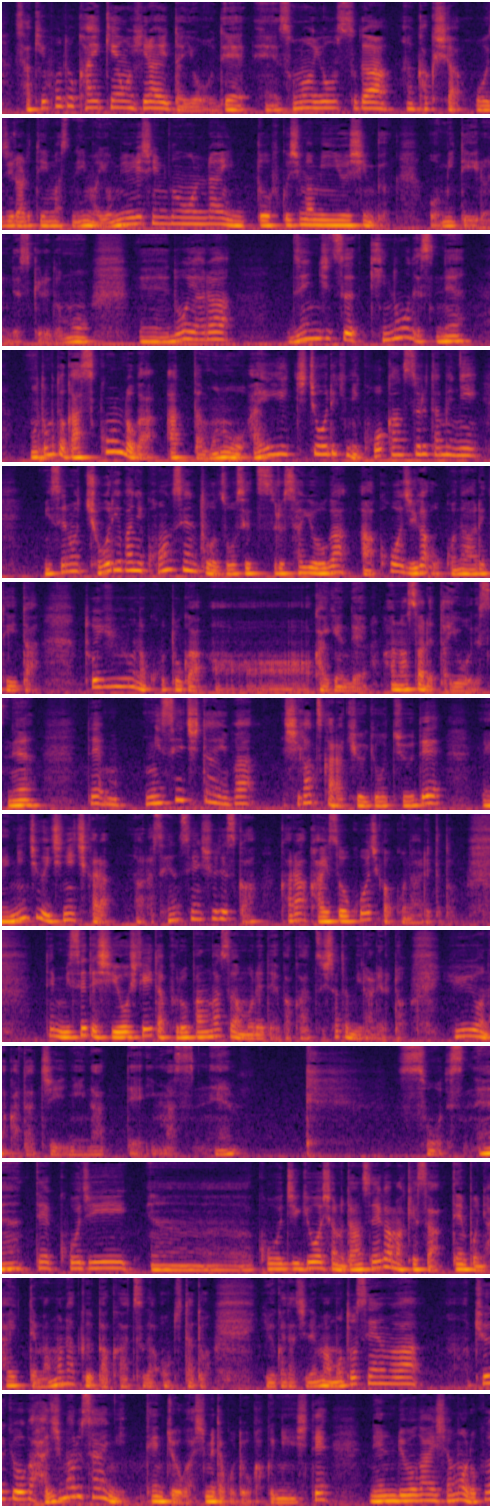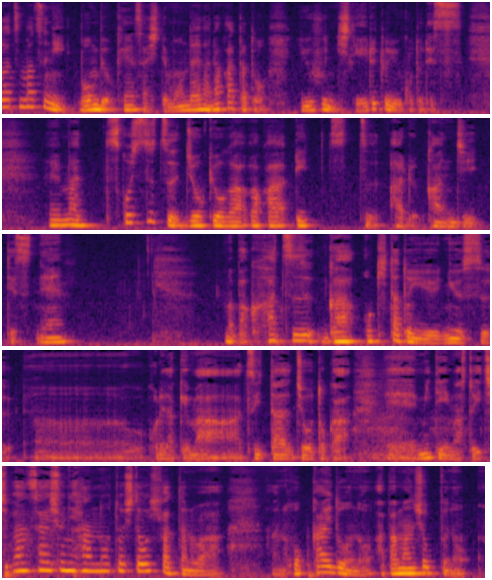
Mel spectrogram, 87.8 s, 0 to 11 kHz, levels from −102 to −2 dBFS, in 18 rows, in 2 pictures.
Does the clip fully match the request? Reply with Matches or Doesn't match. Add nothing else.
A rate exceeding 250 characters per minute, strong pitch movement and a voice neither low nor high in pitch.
Matches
